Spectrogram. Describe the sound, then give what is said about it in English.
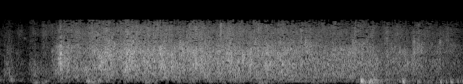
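An audience in a sanctuary applauds the incoming session chair steadily, a dense wash of many hands clapping at once that stays loud and even for several seconds before thinning slightly near the end. “You don't have to clap for me.”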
